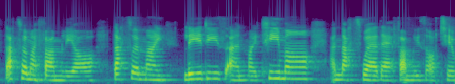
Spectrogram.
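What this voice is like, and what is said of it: Geordie (Northeast English) accent. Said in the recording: “I was known as ... I'm proud to be from the northeast. I've never tried to change my accent.”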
